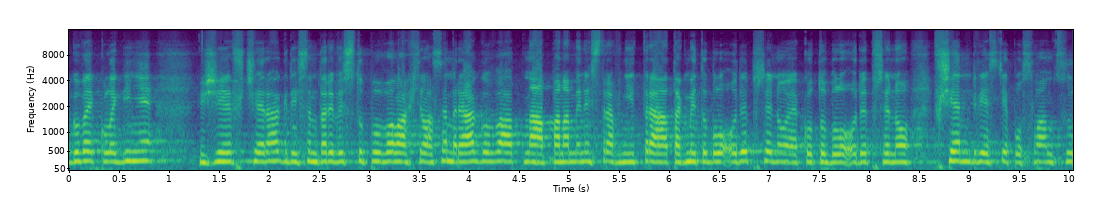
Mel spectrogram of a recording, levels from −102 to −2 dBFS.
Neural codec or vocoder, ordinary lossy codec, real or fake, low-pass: vocoder, 44.1 kHz, 128 mel bands every 512 samples, BigVGAN v2; Opus, 24 kbps; fake; 14.4 kHz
